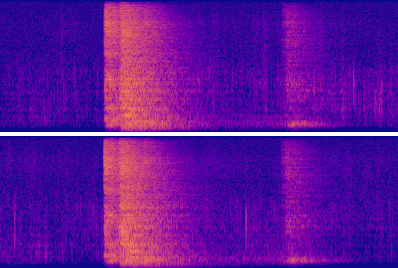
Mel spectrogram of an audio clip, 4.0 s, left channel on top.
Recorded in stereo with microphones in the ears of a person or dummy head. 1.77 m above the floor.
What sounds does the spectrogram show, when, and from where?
1.0 s a door slam: 65° right (ahead or behind), 1.8 m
